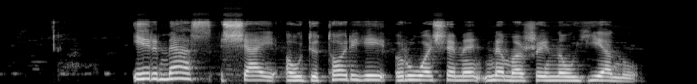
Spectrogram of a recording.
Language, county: Lithuanian, Šiauliai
